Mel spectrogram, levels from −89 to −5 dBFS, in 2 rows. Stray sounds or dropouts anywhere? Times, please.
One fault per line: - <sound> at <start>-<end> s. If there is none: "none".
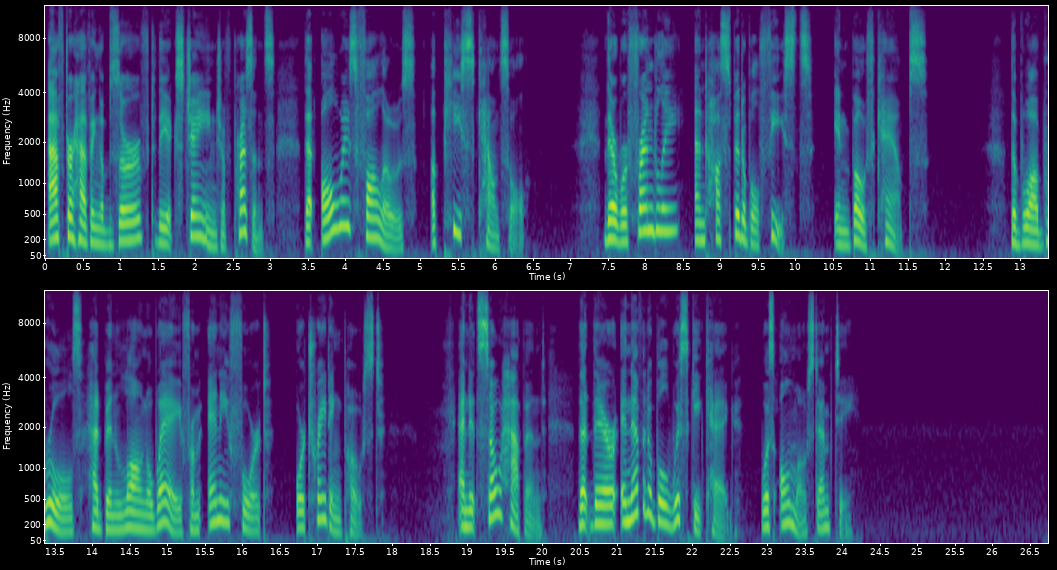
none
